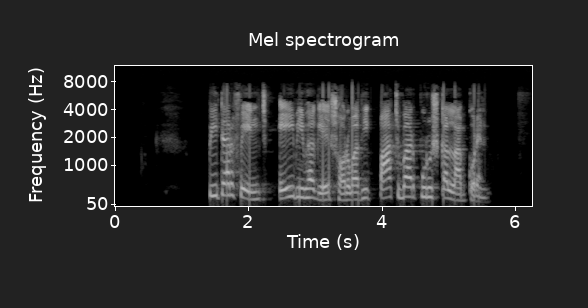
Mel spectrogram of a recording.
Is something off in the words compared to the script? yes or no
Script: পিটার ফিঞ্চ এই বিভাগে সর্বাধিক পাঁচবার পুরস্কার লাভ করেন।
no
